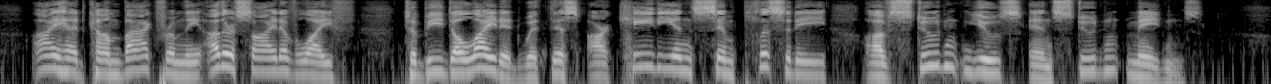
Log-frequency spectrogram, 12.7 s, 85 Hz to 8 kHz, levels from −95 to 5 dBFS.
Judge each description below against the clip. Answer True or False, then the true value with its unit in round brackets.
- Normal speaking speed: False (110 wpm)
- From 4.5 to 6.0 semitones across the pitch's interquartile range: True (4.8 semitones)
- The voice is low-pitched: False (160 Hz)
